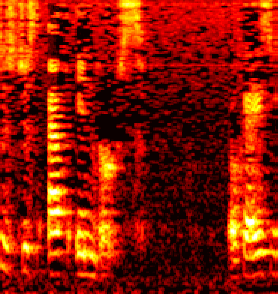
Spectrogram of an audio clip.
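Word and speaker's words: f⁻¹: is pronounced is just F inverse okay so you don't even say the negative one that's just part of the notation so we have the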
